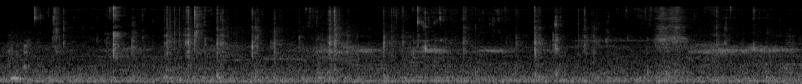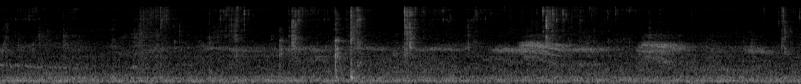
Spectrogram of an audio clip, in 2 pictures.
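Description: Close-up eating sounds of a man eating rice and fried fish with his hand: chewing and mouth clicks, with fingers working the food on a steel plate. Many short clicks come irregularly, over a steady low hum.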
